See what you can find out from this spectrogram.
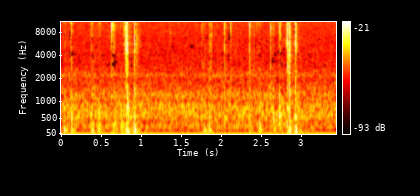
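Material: Plastic.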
